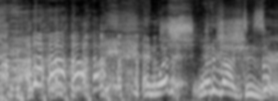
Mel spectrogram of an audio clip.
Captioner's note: laughing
